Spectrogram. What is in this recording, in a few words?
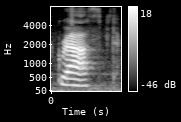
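"grasped", US English; pronunciations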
